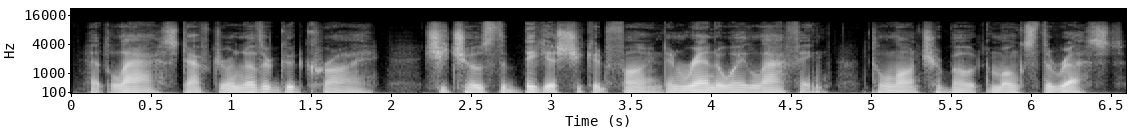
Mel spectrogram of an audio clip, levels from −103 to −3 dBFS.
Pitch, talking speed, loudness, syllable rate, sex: 95 Hz, 220 wpm, -22 LUFS, 5.5 syllables/s, male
